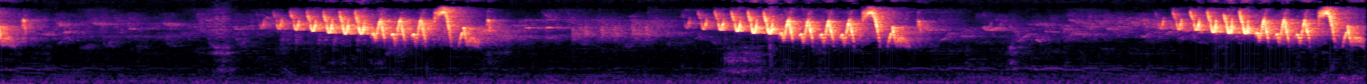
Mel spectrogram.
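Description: A songbird singing the same phrase three times, about four seconds apart: a fast run of high notes falling in pitch, ending in a short rising flourish.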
